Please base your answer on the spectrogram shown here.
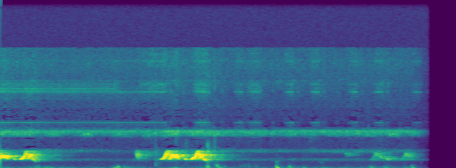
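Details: Chuck-will's-widow (Antrostomus carolinensis), song.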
